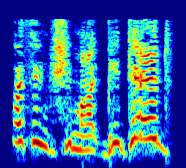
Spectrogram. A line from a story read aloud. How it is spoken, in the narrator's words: he shouted with delight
